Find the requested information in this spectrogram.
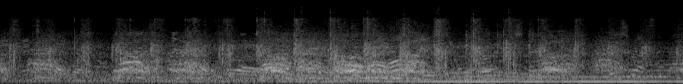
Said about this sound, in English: And then there's all these pastors that were chanting and clapping, "Love has already won. Love has, love has, love has already won."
